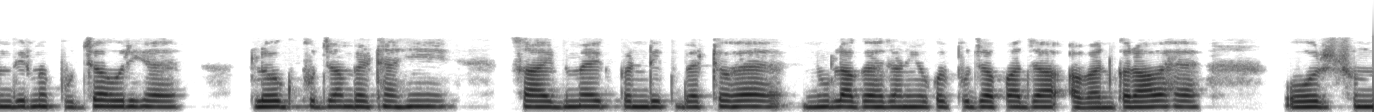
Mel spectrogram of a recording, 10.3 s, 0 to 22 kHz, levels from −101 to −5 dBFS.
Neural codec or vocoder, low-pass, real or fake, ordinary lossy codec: none; 5.4 kHz; real; none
